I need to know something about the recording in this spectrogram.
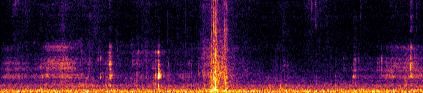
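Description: A man chewing a mouthful of cheesesteak: faint mouth sounds with a few small clicks, the strongest about two seconds in, over a steady low hum.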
